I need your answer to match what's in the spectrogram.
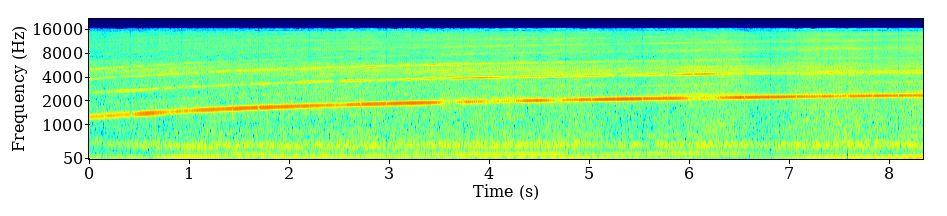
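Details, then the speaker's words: Old Kaylor adaptor/motor setup for a VW on a software-modified Kelly SepEx controller with regen, motor refitted after fixing spots that were rubbing: clean high whine climbing smoothly on a slow ramp-up, jet-like, no scraping; healthy motor. "nice slow ramp up actually is working pretty [Music] good sounds like a jet engine going to take off"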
